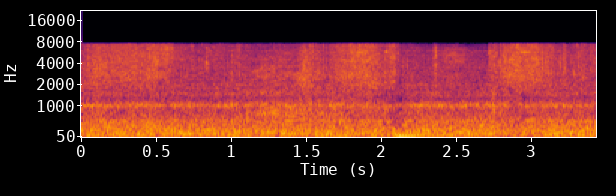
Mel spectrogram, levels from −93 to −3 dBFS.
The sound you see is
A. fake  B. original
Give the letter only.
B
